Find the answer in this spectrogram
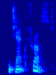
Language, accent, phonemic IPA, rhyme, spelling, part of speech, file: English, Southern England, /ˌdʒæk ˈfɹɒst/, -ɒst, Jack Frost, proper noun, LL-Q1860 (eng)-Jack Frost.wav
- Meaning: A personification of frosty weather or winter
